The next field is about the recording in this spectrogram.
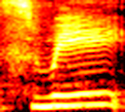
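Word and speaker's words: zwee: And zwei is another example like that where the W sound becomes a softer pronunciation.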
